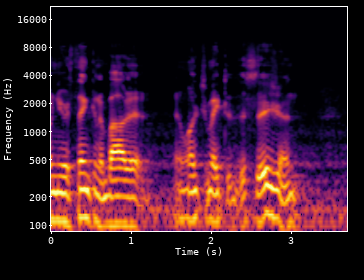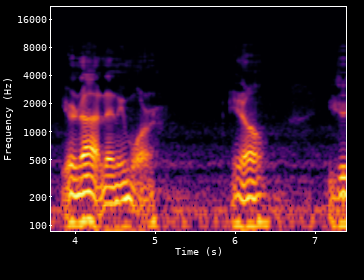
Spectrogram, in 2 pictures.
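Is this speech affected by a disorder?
Yes: Parkinson's disease; deep brain stimulation surgery; after DBS.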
